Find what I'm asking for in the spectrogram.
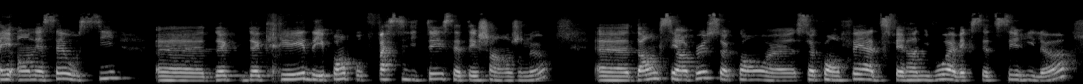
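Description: A woman speaks at a very slow pace in a medium pitch, with a quiet background. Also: ordinary pitch variation. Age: 40s. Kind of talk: interview. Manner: halting.

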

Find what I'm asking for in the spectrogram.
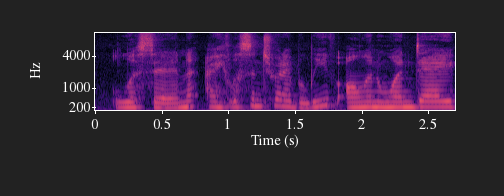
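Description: The pace of this woman's speech is moderate. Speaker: book vlogger. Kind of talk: casual vlog chat. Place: home room. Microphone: phone near.

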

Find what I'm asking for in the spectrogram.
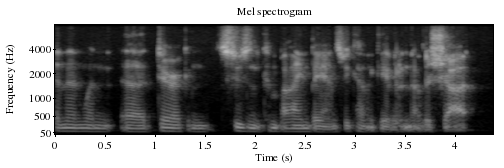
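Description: Over a quiet background, a man speaks in an American accent at a fairly quick pace. His pitch is very deep and low. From Minneapolis, Minnesota; Minnesota. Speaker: musician and vocalist; guest. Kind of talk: interview. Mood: friendly, reflective. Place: home room. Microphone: low quality Skype recording; video call.

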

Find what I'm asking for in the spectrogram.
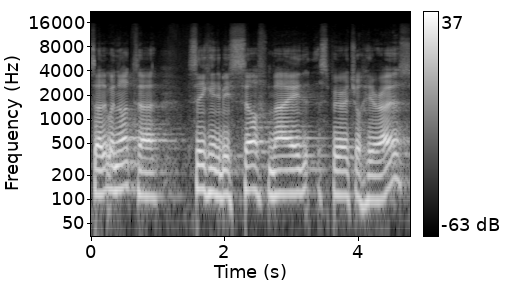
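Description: The man talks very slowly, and his pitch varies in an ordinary way. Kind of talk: sermon. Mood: warm, earnest, smiling. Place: church. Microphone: podium.

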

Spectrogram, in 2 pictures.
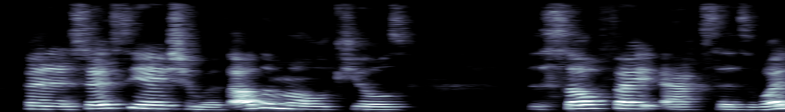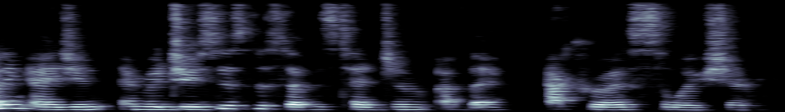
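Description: Against a quiet background, a woman talks at a fairly quick pace with ordinary pitch variation and big swings in loudness. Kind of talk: school presentation. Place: home room.

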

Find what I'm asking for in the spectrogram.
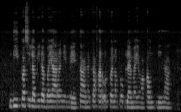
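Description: At a very fast pace, a woman speaks in a medium pitch over noticeable background noise. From Visayas, Philippines. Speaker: vlogger. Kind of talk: casual vlog talk.

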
